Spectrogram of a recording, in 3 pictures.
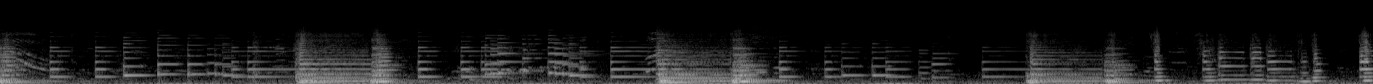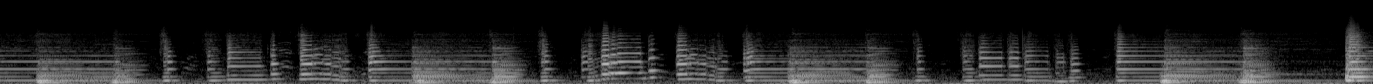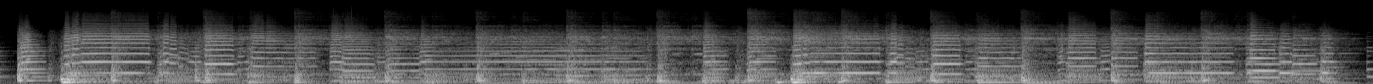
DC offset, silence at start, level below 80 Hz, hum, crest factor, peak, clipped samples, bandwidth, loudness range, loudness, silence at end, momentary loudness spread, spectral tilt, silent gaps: under 0.1%; 0 s; -42 dBFS; none; 24 dB; 0 dBFS; under 0.1%; 15 kHz; 14 LU; -25 LUFS; 0 s; 19 LU; -6 dB/octave; none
